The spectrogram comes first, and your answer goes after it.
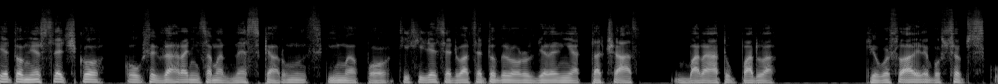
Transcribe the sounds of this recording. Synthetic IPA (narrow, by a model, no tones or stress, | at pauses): jɛt̪o̞mɲɛst̪ɛt͡ʃko̞kowsɛɡzaɦɾaɲɪt͡sɛmadnɛskaɾumunskiːmapo̞cɪsiːɛsɛd̪dvat͡sɛt̪t̪ːobɪloɾozɟɛlɛniːjat̪at͡ʃaːst̪̚ | banaːt̪upadla | v̥juɡosla̰ːvɪɪnɛbosr̩pskṵ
